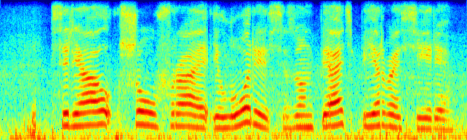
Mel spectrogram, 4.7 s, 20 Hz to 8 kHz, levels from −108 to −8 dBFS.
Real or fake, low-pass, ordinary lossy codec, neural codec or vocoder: fake; 7.2 kHz; Opus, 24 kbps; vocoder, 44.1 kHz, 128 mel bands, Pupu-Vocoder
